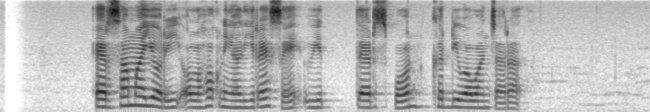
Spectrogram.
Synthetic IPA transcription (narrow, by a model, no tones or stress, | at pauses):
ʔɛrsamajɔɾiʔɔlɔɦɔk̚niŋaliɾɛsɛwit̪ː | ɛrspɔnkʰɨrdiwawaɲt͡ʃaɾa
